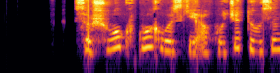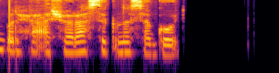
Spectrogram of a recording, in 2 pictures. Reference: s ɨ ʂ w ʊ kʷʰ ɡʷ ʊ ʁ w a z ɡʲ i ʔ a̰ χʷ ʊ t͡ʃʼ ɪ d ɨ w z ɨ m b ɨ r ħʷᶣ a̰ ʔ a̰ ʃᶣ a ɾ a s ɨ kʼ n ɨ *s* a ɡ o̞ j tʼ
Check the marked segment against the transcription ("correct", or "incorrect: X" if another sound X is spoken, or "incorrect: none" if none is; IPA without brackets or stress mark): correct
